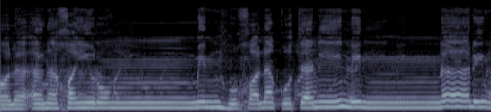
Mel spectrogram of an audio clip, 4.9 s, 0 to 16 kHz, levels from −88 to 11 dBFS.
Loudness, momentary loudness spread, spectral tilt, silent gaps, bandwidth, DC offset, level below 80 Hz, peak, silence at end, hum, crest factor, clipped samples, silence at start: -31 LUFS; 3 LU; -7.5 dB/octave; none; 12.5 kHz; under 0.1%; -72 dBFS; -16 dBFS; 0 s; none; 14 dB; under 0.1%; 0 s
